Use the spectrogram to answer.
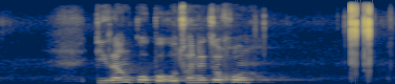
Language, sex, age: Tswana, male, 20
